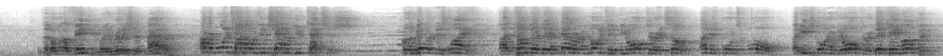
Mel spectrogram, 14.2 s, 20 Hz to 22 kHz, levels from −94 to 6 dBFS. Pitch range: 255-315 Hz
